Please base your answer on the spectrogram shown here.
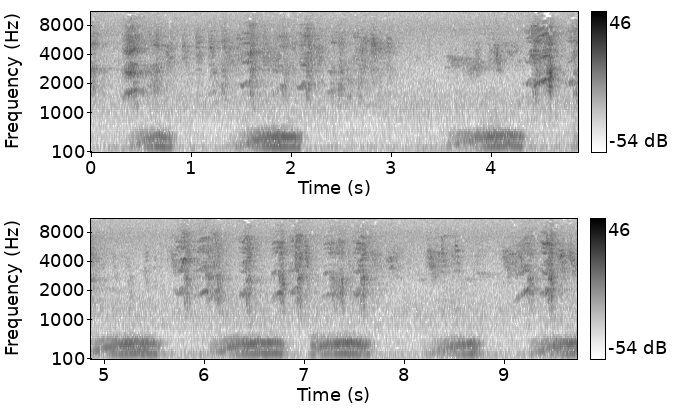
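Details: Fancy white pigeon, a one-legged bird, giving low cooing calls in rounded bursts about a second long, repeated every second or two, with faint higher chirps from other birds behind.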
